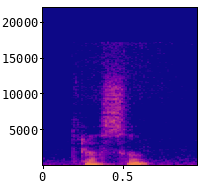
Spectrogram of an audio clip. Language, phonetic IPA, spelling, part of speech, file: Polish, [ˈtrasa], trasa, noun, LL-Q809 (pol)-trasa.wav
